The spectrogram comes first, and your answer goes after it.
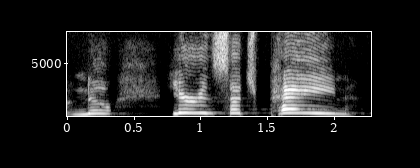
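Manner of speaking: a hint of the worried wife pleading; wife's worried protest. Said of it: "Amanda's reply in the retold dialogue".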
